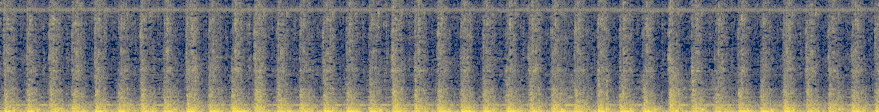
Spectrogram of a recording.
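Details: Portable embroidery machine shipped from Sekayu, South Sumatra with complaints of no embroidering, blank screen, hoop not positioning and dead touchscreen; test stitch after mainboard, LCD and touchscreen work: quick even stitching thumps at steady pace, no grinding or skipped beats; normal stitching.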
